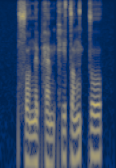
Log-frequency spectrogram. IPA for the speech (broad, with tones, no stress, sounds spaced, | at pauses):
sˤ o˨ n e˨ pʰ æ˨ m kʰ i˧ t ɒ˨˦ ŋ tː o˧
